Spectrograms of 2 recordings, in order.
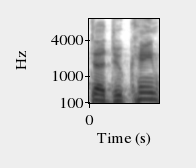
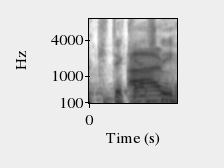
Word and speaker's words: Duquesne: Duquesne plus 8.5. How many years it took me to pronounce that freaking school right? Yeah. Did you ever? DeKesney?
